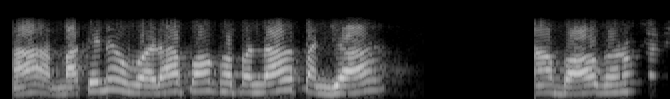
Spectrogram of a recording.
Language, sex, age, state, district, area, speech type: Sindhi, female, 60+, Maharashtra, Mumbai Suburban, urban, conversation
